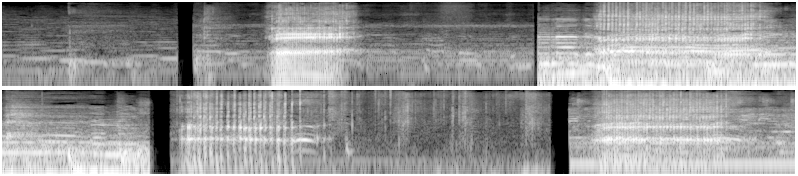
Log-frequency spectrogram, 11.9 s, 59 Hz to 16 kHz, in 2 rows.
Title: New Youtube Short- Girl Burp - Burp Compilation - Part 17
